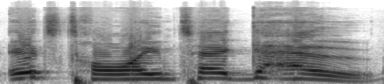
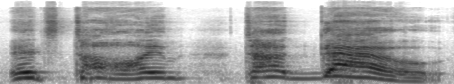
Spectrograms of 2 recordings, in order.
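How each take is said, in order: First: Slow, high, drawn-out imitation; hammed-up catchphrase voice, much higher; mock catchphrase. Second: Slow, high, drawn-out imitation again; hammed-up catchphrase voice, much higher; mock catchphrase. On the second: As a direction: stretch every word high and slow. Repeating the catchphrase.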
